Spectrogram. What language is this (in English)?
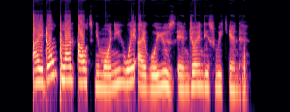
Nigerian Pidgin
